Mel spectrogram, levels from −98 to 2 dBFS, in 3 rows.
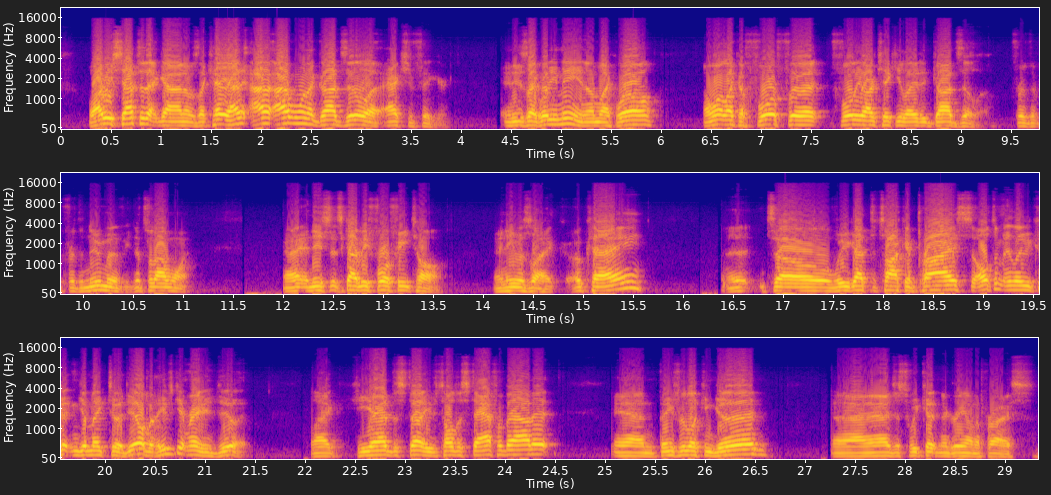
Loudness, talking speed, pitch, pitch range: -8 LUFS, 235 wpm, 125 Hz, 110-145 Hz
